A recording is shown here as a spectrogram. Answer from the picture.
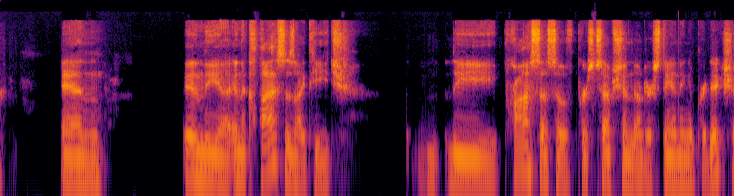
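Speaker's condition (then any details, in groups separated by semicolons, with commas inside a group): No condition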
